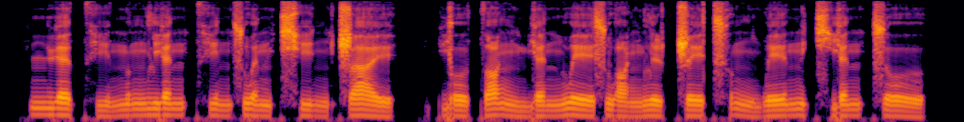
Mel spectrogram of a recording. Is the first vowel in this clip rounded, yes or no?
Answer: no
